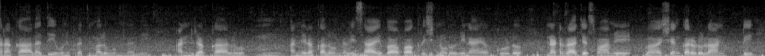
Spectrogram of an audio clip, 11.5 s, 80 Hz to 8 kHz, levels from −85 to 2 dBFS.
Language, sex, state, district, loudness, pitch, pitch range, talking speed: Telugu, male, Telangana, Karimnagar, -27 LUFS, 180 Hz, 170-180 Hz, 85 wpm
